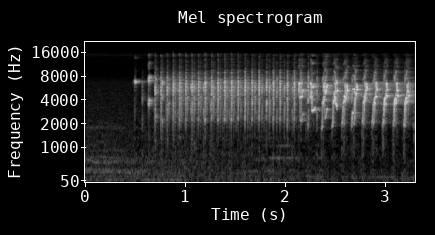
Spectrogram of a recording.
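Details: ['A lovebird bursts into a long ngekek: a dense, fast stream of high harsh chattering notes that grows louder toward the end.']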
